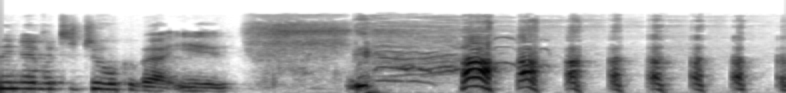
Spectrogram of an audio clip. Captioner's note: laughs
